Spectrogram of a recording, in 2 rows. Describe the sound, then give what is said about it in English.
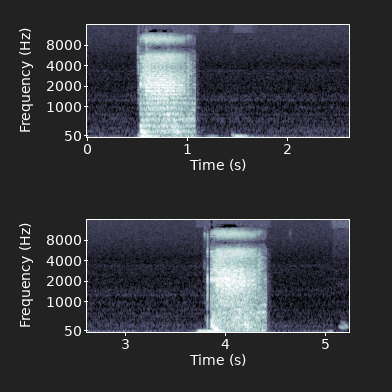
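Two loud, punchy impact sound effects from a fighting video game, a punch or kick landing, separated by a few seconds of near silence with faint soft thumps between them. “That is a sound of a punch or kick landing in Street Fighter 2.”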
